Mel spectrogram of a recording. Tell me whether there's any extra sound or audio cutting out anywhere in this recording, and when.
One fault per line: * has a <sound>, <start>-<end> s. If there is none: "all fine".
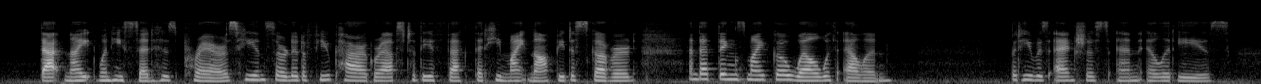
all fine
